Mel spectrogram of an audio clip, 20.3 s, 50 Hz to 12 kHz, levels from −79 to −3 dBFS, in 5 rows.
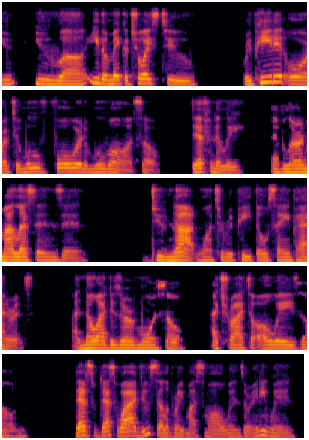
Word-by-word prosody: you 160 +4 -4 0.2
you, 155 -4 +1
uh, 140 +1 0
either 190 -5 +2
make 155 0 +3
a - - +2
choice 175 +3 +4
to 135 -3 -2 0.6
repeat 210 +12 +4
it 235 0 +5
or 145 -1 0
to 145 +2 -5
move 155 +1 -2
forward 160 -2 +1
and 130 - -7
move 145 +1 -3
on, 120 -6 -5
so 105 - -2 0.4
definitely 135 -6 -1 0.4
have 135 -1 -3
learned 145 +1 +3
my 140 0 +5
lessons 145 -1 +2
and 120 0 -10 0.9
do 150 +2 +1
not 155 +2 +5
want 135 0 -7
to 145 - 0
repeat 135 +1 -5
those 135 0 -1
same 140 0 +1
patterns. 135 -4 -4 0.5
I 130 - -6
know 145 +3 +4
I 150 - +3
deserve 140 -1 0
more, 135 0 -1
so 130 -2 -1 0.4
I 130 - -1
try 140 +1 +3
to - - -2
always, 140 -2 -1
um 125 0 -9 0.6
that's 175 +3 +5
that's 165 +6 +1
why 160 -1 +4
I - - -1
do 170 +8 -3
celebrate 135 - -1
my 125 -1 -8
small 125 0 -5
wins 130 0 -9
or 125 - -8
any 180 +7 -2
win 130 -3 -9
140 Hz, 165 wpm, -23 LUFS, 130-155 Hz, 0.9 s, it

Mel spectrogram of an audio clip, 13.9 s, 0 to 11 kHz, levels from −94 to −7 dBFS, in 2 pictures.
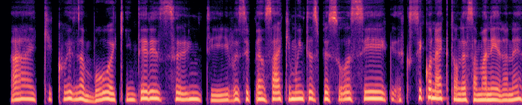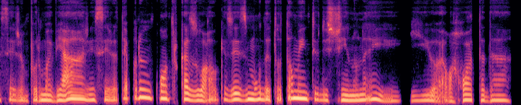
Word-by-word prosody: Ai, 190 +1 0
que 190 - -9
coisa 200 -1 0
boa, 170 +7 +2
que 175 - -11
interessante. 195 -2 0
E 160 +2 -1
você 190 +4 -2
pensar 200 +1 +1
que 195 - -3
muitas 205 -1 +2
pessoas 200 0 0
se 215 -2 +3
que, 190 - -10
eh, 170 - -8
que - - -11
se 240 - -2
conectam 220 -6 +1
dessa 180 0 +1
maneira, 175 -1 +3
né. 185 +4 +1
Seja 80 - -6
por 75 - -5
uma 165 -1 +2
viagem, 155 -1 +2
seja 85 - -4
até - - -5
por 245 - -6
um 250 -1 +4
encontro 215 -2 -2
casual, 160 -6 0
que 185 - -12
às 160 - -6
vezes, 180 -1 +1
muda 185 0 +3
totalmente 220 -5 +2
o - - -6
destino, 160 -1 0
né, 170 +3 +1
e 145 -6 -3
e 150 +2 -5
a - - -3
rota 165 +4 -3
da 160 +2 -3
180 Hz, 190 wpm, -22 LUFS, 160-200 Hz, -, um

